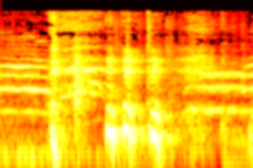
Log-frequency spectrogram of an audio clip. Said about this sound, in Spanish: Pero bueno, ahí tenemos a Leia, que está un poco alterada, la gata. Leia, cállate.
